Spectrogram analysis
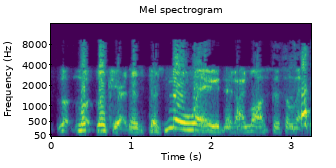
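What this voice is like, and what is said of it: Poor imitation of another person's voice. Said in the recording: “That's the worst Trump impression I've ever heard in my life.”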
